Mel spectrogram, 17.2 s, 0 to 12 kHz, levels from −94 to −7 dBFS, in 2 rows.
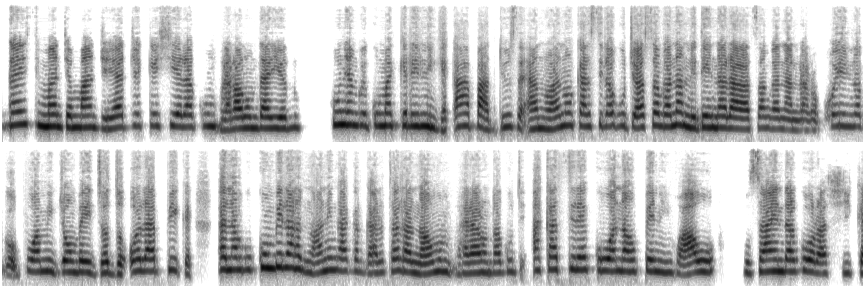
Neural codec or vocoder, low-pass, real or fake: codec, 16 kHz in and 24 kHz out, 0.4 kbps, LongCat-Audio-Codec, fine tuned four codebook decoder; 10.8 kHz; fake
